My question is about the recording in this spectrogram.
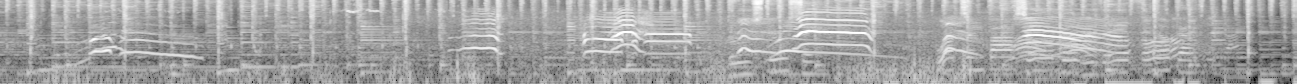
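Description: Background music, with a woman's excited high-pitched whoops and squeals over it: several cries that rise and then fall in pitch, the loudest around the middle.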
